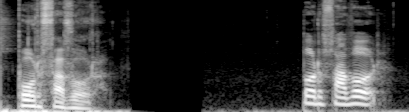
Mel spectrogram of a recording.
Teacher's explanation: Each of the R's is lightly flipped with the very tip of the tongue. Por favor, just behind the front teeth.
